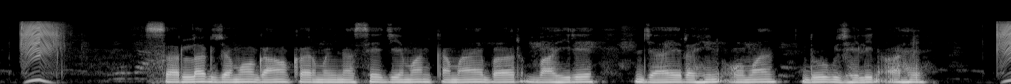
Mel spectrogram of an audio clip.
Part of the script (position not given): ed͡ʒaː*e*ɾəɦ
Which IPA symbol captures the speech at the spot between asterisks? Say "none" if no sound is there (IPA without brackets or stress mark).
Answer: e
